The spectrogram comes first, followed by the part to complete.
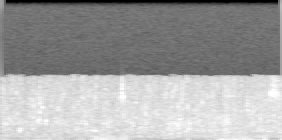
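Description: Wind rumbling on the microphone over faint lapping water, from a canoe on a lake.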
